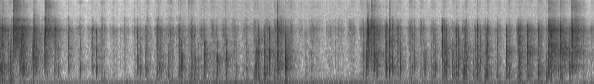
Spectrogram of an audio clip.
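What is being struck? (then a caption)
Plastic water bottle. An empty, hollow clear PET plastic water bottle with a blue cap is tapped with fingertips and nails and crinkled. It makes a rapid run of dozens of crisp, bright clicks and crackly crinkles that die away almost instantly. The taps come in bursts with a brief, quieter lull in the middle.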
